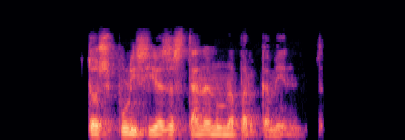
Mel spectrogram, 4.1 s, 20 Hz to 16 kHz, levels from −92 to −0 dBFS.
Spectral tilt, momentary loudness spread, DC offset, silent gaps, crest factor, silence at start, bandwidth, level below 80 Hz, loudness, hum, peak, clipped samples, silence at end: -5.5 dB/octave; 15 LU; under 0.1%; 3.07-3.16 s; 18 dB; 0.9 s; 7.2 kHz; -56 dBFS; -18 LUFS; none; -2 dBFS; under 0.1%; 0.85 s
